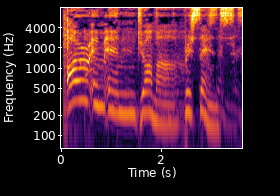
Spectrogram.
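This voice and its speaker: High, sweeping Filipino male drama announcer over music. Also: very animated, very slow. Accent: Cebuano Filipino. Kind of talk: dramatic radio drama introduction.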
